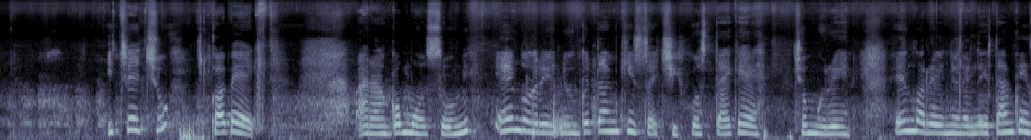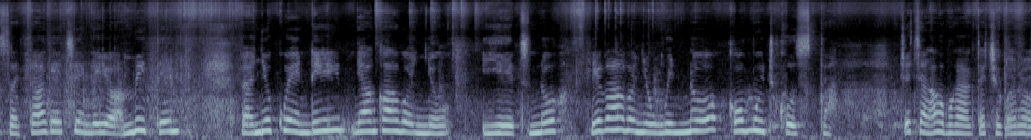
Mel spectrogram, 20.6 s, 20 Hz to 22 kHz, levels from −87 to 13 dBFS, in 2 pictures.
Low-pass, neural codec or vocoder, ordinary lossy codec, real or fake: none; vocoder, 44.1 kHz, 128 mel bands, Pupu-Vocoder; none; fake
